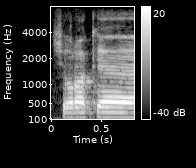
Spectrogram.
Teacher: ശുറകാ റാഇന് തഫ്ഖീമാണ്. ശുറകാ ഇതിലുള്ള ദീർഘം മദ് മുത്തസിൽ വാജിബാണ്, നിർബന്ധമായും 4-5 ഹറക്കത്തിൻ്റെ അളവിൽ ദീർഘിപ്പിക്കേണ്ട മദ്ദാണ്. വഖഫ് ചെയ്യുമ്പോൾ 6 ഹറക്കത്തിൻ്റെ അളവിൽ വരെ ഇഷ്ബാഉം ആകാവുന്നതാണ്.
